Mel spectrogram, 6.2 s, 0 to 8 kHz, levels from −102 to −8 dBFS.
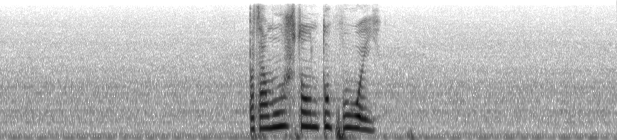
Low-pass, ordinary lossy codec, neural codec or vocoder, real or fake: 7.2 kHz; none; none; real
